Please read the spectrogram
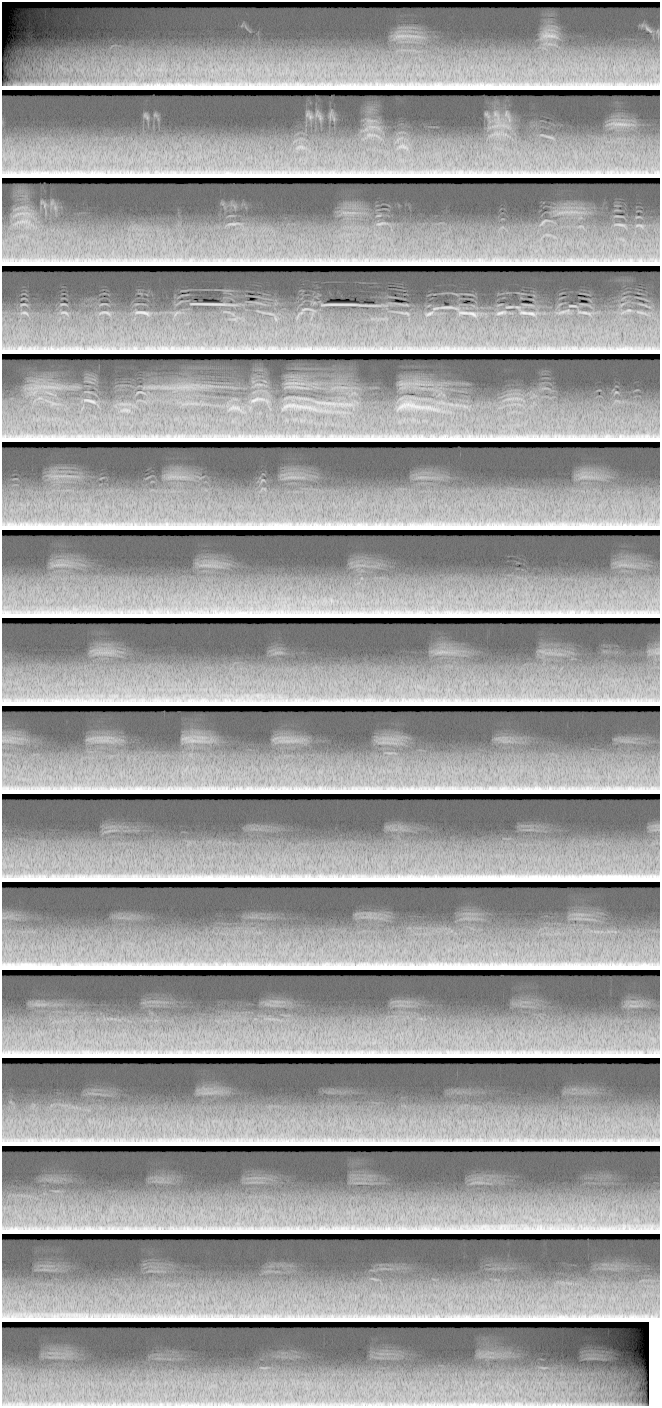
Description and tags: Ambient harbour with seagulls and distant traffic.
